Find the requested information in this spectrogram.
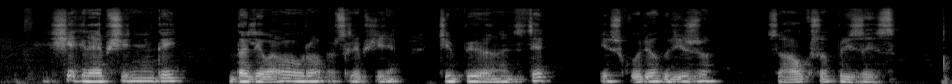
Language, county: Lithuanian, Klaipėda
